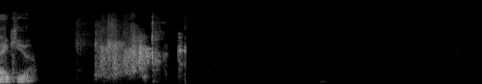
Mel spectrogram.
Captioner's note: applause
